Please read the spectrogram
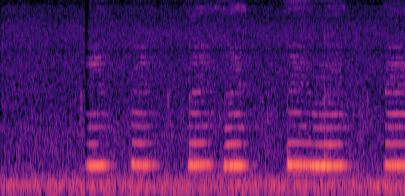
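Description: A person humming a short tune with closed lips: a run of notes on nearly one pitch starting about a second in, four short ones and then two longer held ones.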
